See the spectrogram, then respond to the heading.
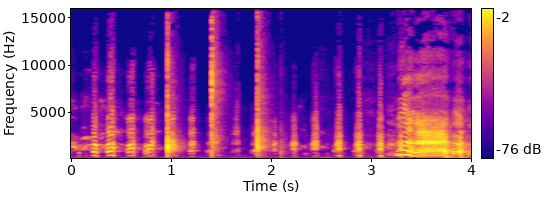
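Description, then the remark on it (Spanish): Bursts of giggling laughter punctuated by a few sharp hand claps, building into a long, high-pitched laughing squeal at the end. “Aquí nos estamos riendo como cuando se ríe Michael Jackson, que eh, Michael, Mike Tyson, que se aplaude”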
